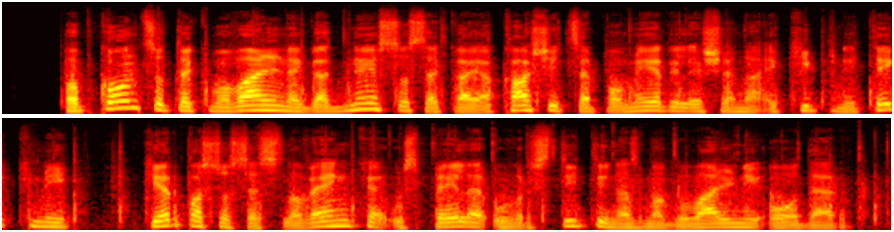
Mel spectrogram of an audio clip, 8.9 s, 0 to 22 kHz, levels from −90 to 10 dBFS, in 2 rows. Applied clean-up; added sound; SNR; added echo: neural mask model RNNoise.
